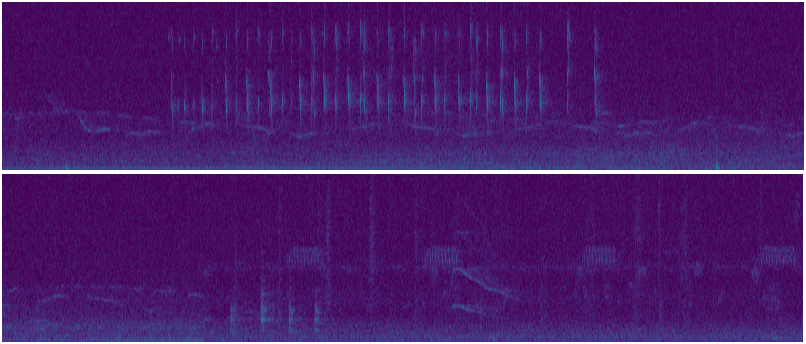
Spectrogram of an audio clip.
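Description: Birds calling: a fast run of high chirps lasting about four seconds, then a few short, high calls spaced apart, over a low steady hum that stops about ten seconds in.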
